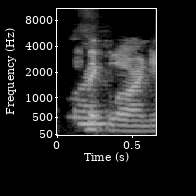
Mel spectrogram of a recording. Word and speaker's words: McLaurin: McLaurin, yeah.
